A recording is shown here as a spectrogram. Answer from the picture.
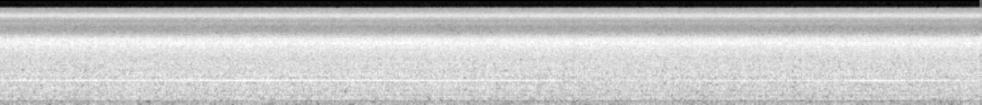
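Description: Steady, even hiss of background noise, with a faint steady tone that fades out about two-thirds of the way through.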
